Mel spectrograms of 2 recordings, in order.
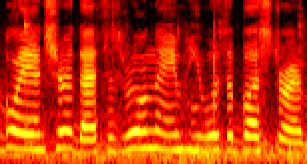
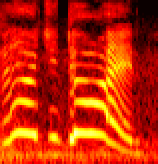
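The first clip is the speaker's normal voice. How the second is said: high, slow alarmed shout; alarmed call; 10 semitones higher, 4 dB louder, slower than usual. Retold or imitated. Kid starts driving the bus.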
